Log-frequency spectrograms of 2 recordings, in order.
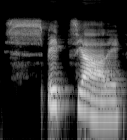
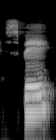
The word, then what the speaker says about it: speziale: When you speak, you're going to have a Z with a TZ, right? And you can say it short. Speziale. And you see how I stop? When you sing, there are words like this where you have to make almost a semi-vowel, right? Speziale. Very soft.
